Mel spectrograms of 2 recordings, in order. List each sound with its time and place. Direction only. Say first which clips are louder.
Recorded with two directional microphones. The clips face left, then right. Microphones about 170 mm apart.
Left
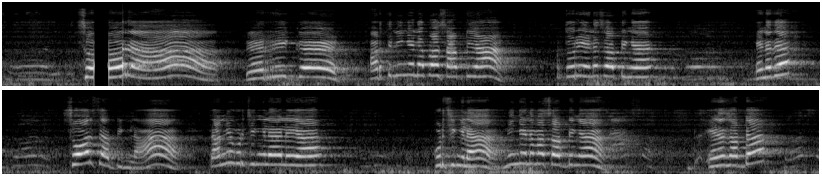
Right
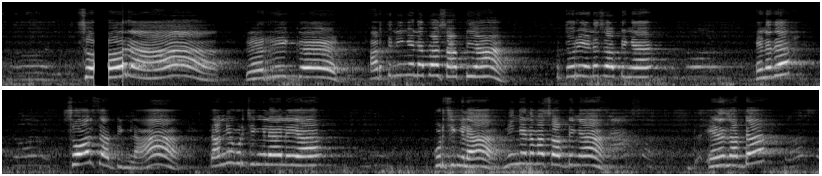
0.8 s babbling: even; 5° left (ahead or behind)
4.1 s speech: right 1 dB; 10° right (ahead or behind)
4.4 s a woman's voice: right 3 dB; 45° right (ahead or behind)
5.6 s a child's voice: even; centre (ahead or behind)
7.5 s a child's voice: even; 5° left (ahead or behind)
12.5 s a child's voice: even; 5° left (ahead or behind)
